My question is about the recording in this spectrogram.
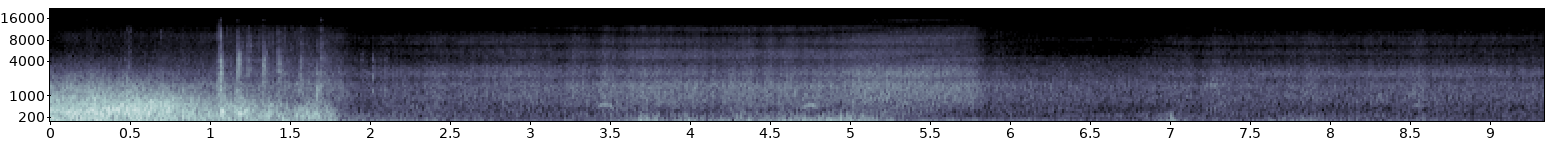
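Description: Wind buffeting the helmet-mounted camera's microphone for the first two seconds, with a few clicks, then dropping away to a faint steady rush of churning water below the dam.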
